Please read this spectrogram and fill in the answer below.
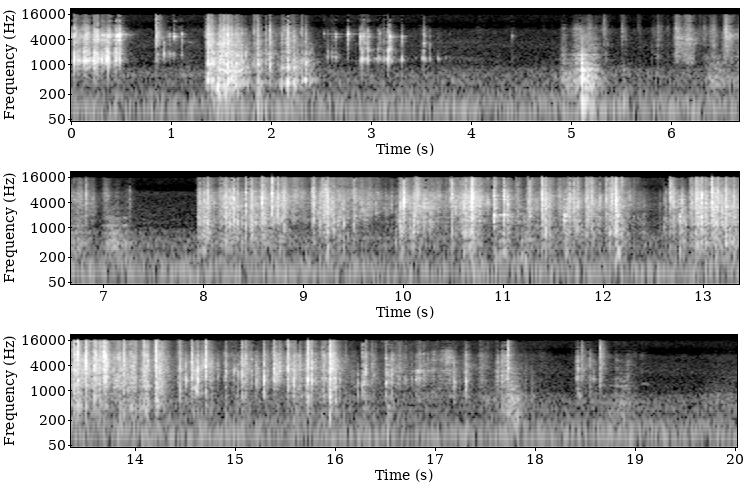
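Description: Clear cellophane candy bags crinkling as they are handled and set in place, in two long stretches of dense crackling in the second half, with scattered rustles and light clicks before them.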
